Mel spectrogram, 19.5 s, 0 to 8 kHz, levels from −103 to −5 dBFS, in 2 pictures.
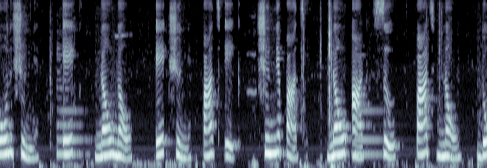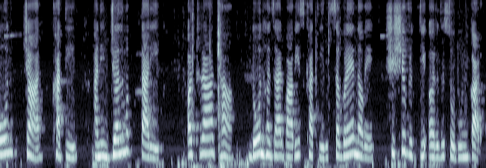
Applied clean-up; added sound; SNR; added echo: classical method spectral subtraction.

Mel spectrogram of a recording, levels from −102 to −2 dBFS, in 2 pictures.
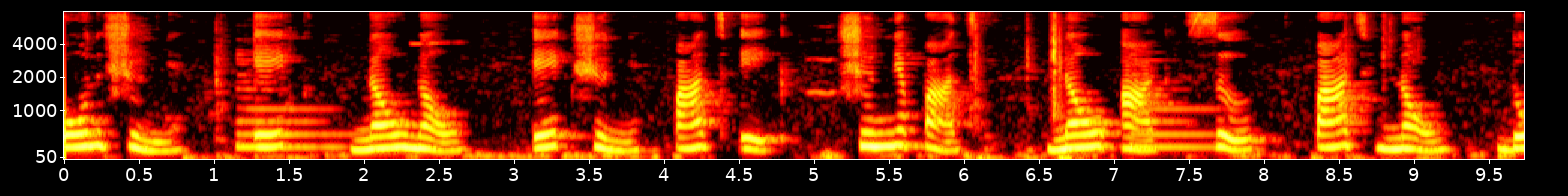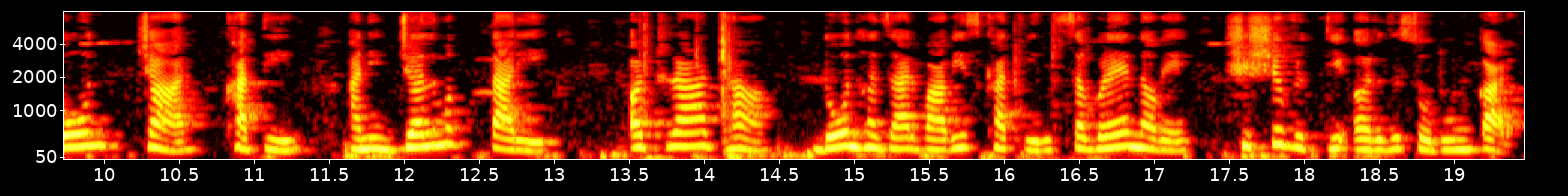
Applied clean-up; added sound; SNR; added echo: classical method Wiener filter.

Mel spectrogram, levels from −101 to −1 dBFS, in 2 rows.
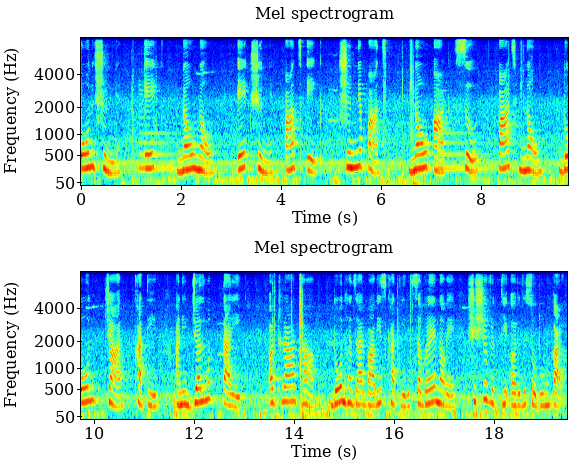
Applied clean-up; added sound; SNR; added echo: none; Plucked string instrument + Squeak / Wood; 19 dB; none.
